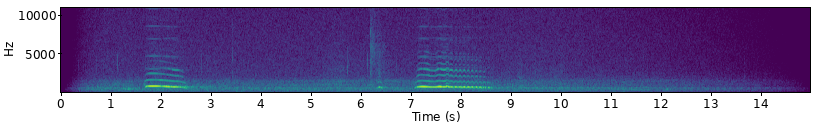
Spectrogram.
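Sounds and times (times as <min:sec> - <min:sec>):
tawny owl Strix aluco whistling: 0:01.6 - 0:02.7, 0:07.1 - 0:08.7.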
